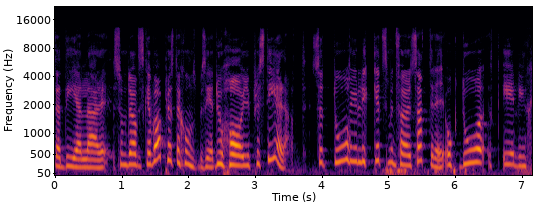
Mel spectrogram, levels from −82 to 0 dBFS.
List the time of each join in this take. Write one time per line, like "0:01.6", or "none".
0:01.2
0:02.4
0:03.8
0:04.4
0:05.1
